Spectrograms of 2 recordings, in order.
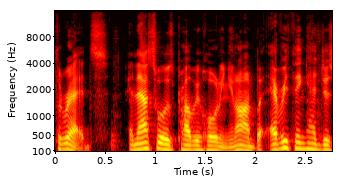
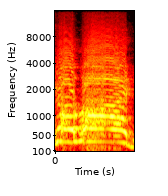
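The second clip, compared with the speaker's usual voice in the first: yelling, pitched higher and louder; 11 dB louder than usual. Retelling how another person yelled while pulling out a bolt: imitating someone yelling. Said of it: "I just hear him yell".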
